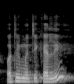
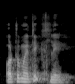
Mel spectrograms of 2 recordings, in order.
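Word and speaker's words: automatically: হচ্ছে অটোমেটিক লি অটোমেটিকলি অটোমেটিকলি এতদিন আমরা শিখেছিলাম অটোমেটিক্যালি এখন আমরা এটা বলবো অটোমেটিকলি অটোমেটিকলি আচ্ছা তারপর এতদিন আমরা শিখছিলাম স্পেসিফিক স্পেসিফিক্যালি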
